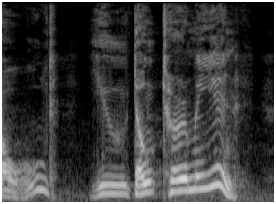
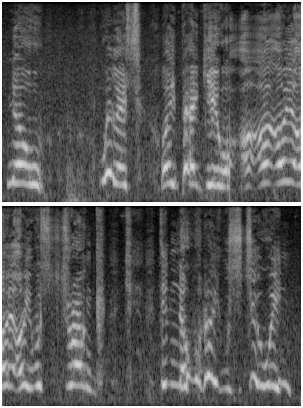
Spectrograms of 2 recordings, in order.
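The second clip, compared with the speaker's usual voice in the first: desperate begging. Acted. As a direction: beg for your life, voice cracking up high. Arsonist begs the blacksmith.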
